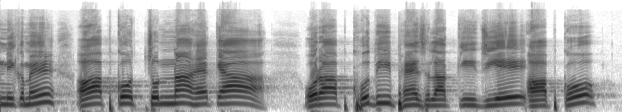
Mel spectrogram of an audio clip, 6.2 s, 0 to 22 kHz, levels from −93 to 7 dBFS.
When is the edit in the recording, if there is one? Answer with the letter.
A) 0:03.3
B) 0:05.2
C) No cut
B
